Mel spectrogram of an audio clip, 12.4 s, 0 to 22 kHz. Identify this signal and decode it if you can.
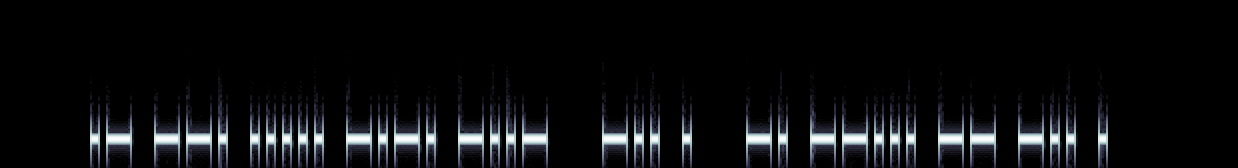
Morse code, heard as a keyed tone, about 15 wpm, 700 Hz. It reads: AG5CX DE N7MDE
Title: USA Callsign DE Callsign - 5 Characters - 15wpm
